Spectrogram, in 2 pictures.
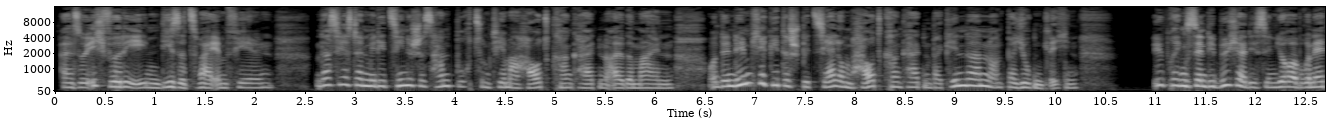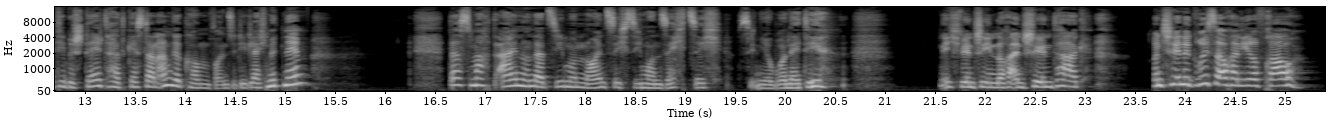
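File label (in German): synchron, sprecher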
